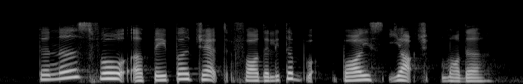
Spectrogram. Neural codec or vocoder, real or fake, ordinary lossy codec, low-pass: none; real; none; 7.2 kHz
